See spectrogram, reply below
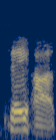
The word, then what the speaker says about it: Tejas: Ooh, Tejas. Nice. – Yeah. Tejas. As you said, it was a Bloomberg the other day. It's like it's pronounced Tejas.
